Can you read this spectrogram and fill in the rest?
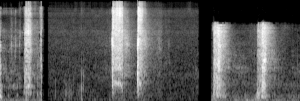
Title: Cat sneezing on owner🤣🤣🤣😁😁😁 catcatscutecatcatlovercatsoftiktokfy #Shorts #fun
